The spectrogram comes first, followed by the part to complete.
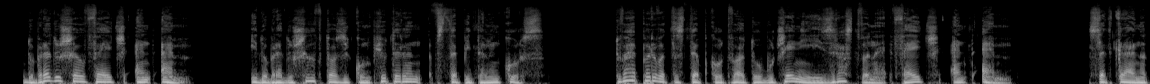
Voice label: bulgarian m e-learning, voice; voice demos

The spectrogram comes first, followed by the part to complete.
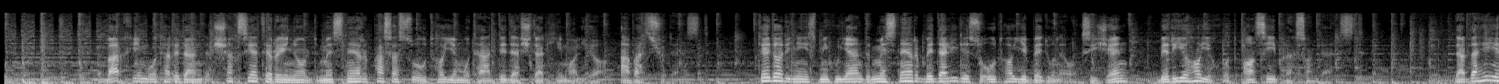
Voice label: farsi m narration; voice demos

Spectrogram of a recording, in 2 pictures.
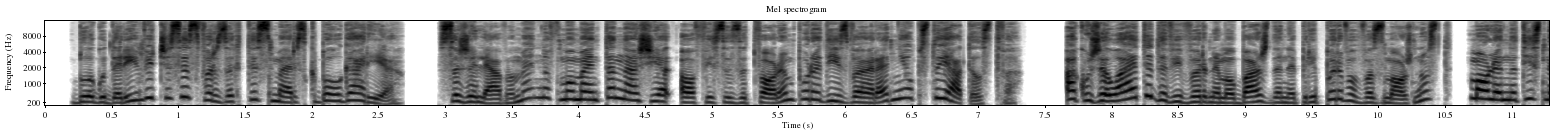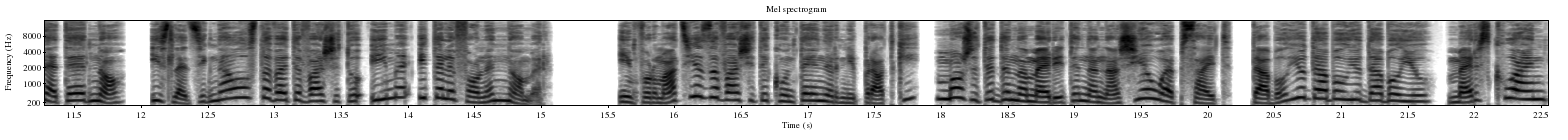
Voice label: bulgarian f ivr; voice demos

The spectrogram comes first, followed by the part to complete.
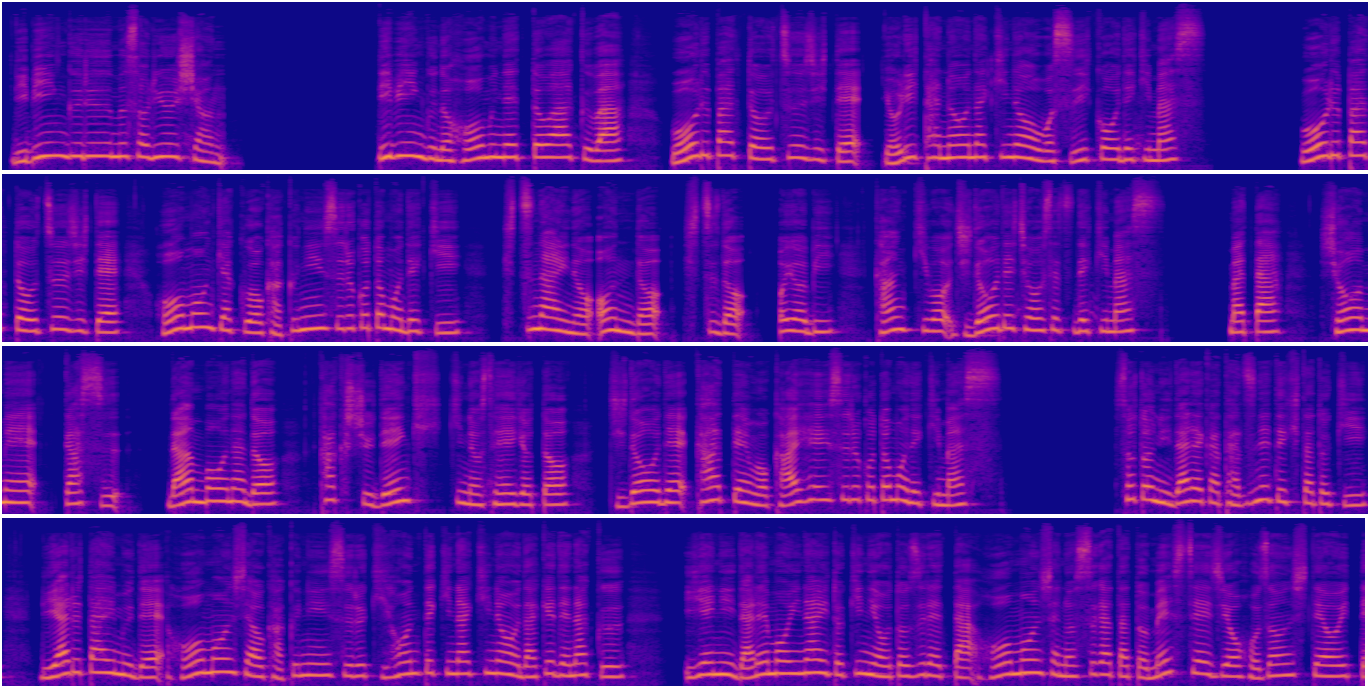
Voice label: japanese f narration; voice demos

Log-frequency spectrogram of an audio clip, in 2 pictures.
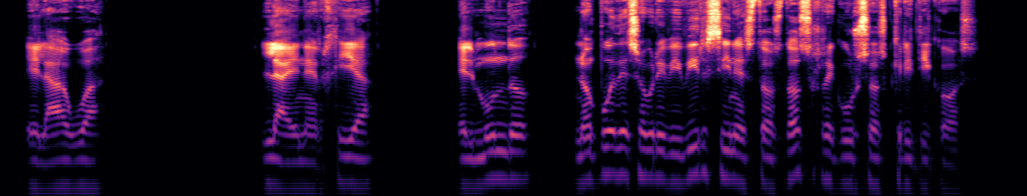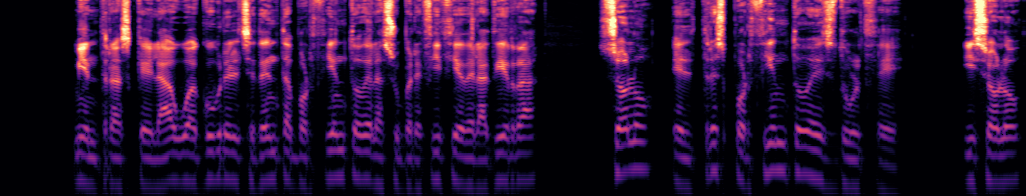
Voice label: spanish m narration; voice demos

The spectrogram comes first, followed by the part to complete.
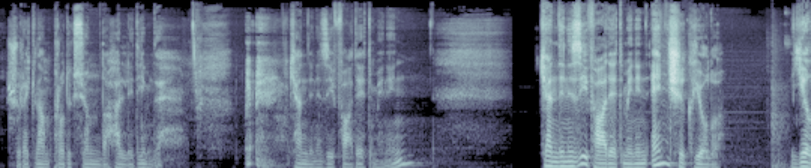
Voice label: turkish m character; voice demos

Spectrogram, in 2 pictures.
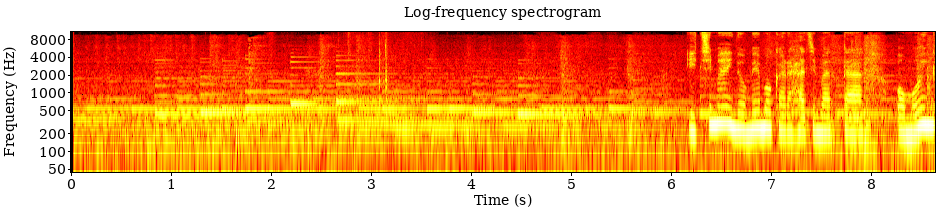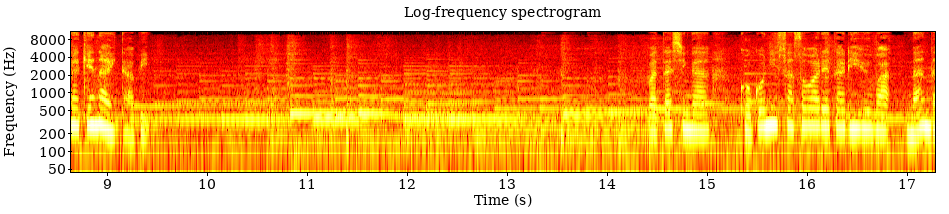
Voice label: japanese f commercial; voice demos

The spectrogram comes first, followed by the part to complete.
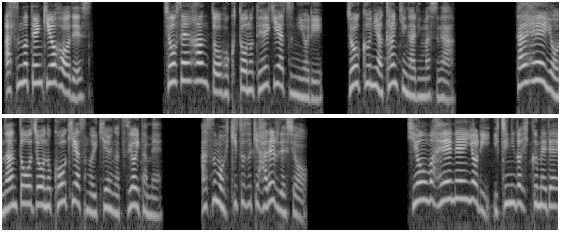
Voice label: japanese f narration; voice demos

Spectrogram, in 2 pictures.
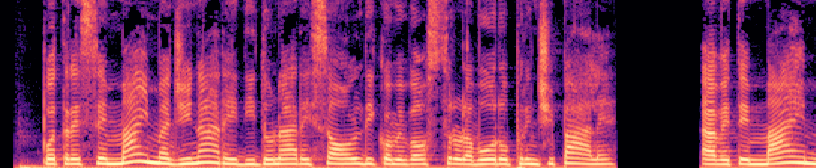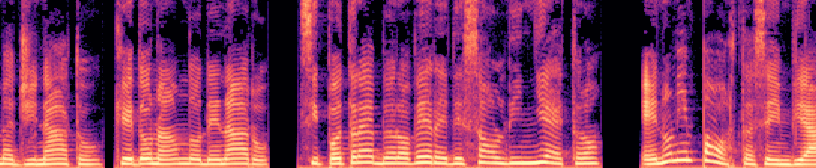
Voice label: italian female narration; voice demos

